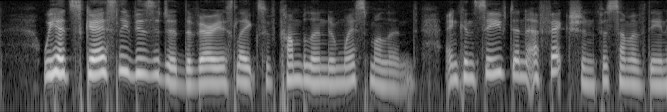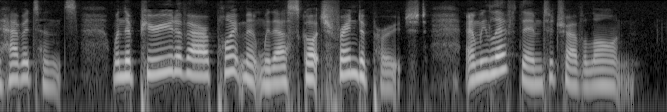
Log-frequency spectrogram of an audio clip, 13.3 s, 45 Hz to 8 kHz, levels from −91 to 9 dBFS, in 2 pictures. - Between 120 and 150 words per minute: No, average, 170 wpm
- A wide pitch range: Yes, wide, 6.9 semitones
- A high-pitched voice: Yes, high, 200 Hz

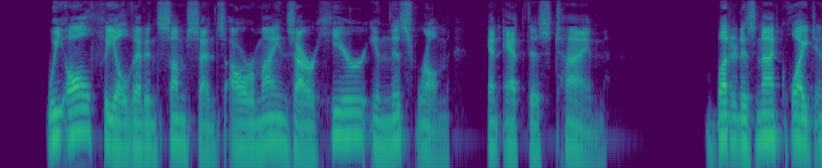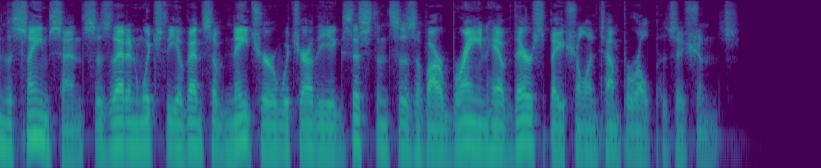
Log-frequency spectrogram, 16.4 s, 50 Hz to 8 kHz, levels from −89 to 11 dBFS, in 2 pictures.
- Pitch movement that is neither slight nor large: Yes, average, 4.1 semitones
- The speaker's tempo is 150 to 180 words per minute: Yes, average, 175 wpm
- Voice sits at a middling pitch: No, very low, 95 Hz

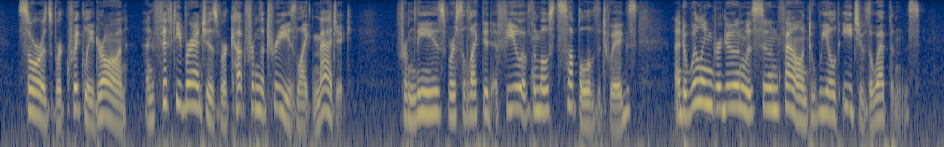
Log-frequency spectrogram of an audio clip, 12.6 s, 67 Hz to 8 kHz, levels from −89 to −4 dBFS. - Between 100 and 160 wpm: No, average, 190 wpm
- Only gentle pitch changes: No, average, 5.2 semitones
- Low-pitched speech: No, high, 205 Hz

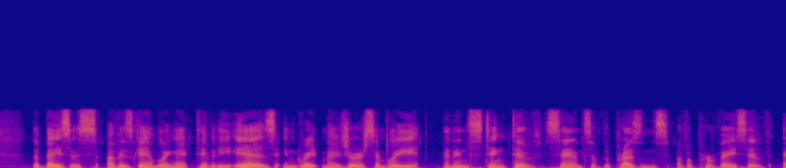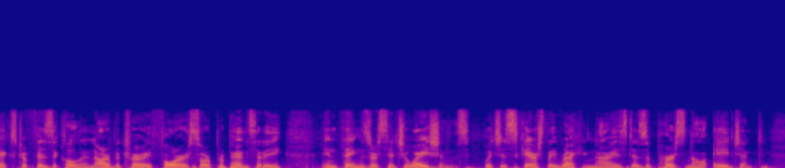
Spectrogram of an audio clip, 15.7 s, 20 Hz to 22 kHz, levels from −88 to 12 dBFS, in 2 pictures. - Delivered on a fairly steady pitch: No, average, 3.7 semitones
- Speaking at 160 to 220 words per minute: No, average, 145 wpm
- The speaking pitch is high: No, low, 100 Hz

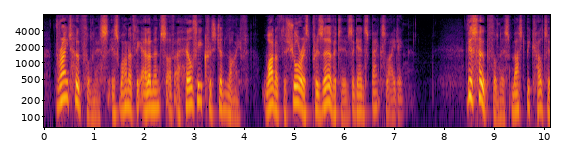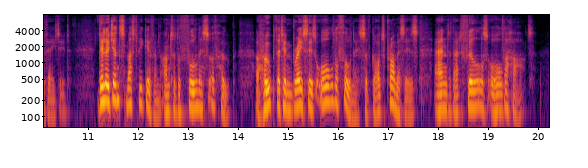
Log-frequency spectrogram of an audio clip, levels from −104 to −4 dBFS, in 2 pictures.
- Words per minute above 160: No, average, 155 wpm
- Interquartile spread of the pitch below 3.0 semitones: No, average, 4.8 semitones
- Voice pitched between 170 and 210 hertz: No, medium, 140 Hz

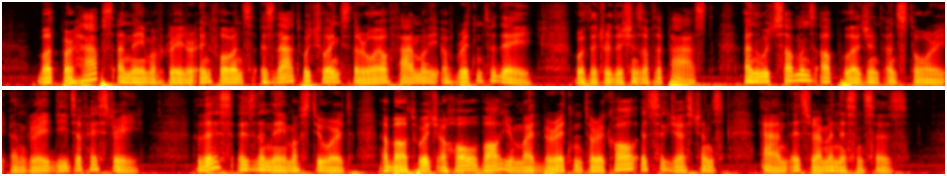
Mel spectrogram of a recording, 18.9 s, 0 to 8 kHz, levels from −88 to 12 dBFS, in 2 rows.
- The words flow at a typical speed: Yes, average, 180 wpm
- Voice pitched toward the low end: Yes, very low, 90 Hz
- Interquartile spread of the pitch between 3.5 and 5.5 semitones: Yes, average, 4.7 semitones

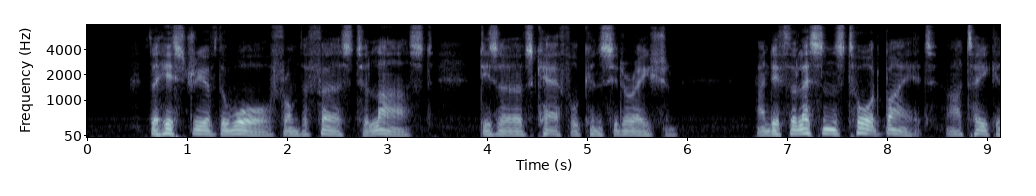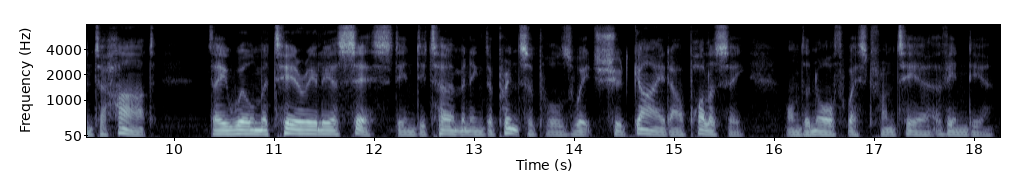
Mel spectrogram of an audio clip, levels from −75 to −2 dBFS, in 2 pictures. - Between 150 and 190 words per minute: No, average, 140 wpm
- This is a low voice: Yes, very low, 85 Hz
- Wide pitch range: No, average, 3.5 semitones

